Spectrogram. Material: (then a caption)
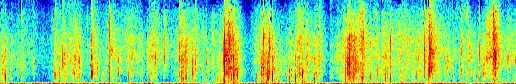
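Non-woven fabric. A small white disposable hand warmer, a non-woven fabric pouch filled with iron powder, is squeezed and crinkled in both hands above the mic. Dense, bright crinkling and gritty rustling come in quick bursts, with sharper crackles standing out over a soft, continuous texture.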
